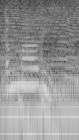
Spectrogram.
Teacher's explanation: Bunyi letupan darsoveral atau K yang berposisi di awal atau di tengah kata dilafalkan dengan bunyi lamino alveolar atau T. Tetapi jika bunyi tersebut terletak di akhir kata dilafalkan dengan K, seperti ucapan T di awal kata temali yang artinya kemari, di mana kata kata K terdengar seperti kata T.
